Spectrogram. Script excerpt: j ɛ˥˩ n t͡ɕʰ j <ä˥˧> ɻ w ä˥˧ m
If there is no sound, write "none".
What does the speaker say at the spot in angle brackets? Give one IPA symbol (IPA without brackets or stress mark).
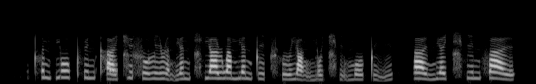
ä˥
